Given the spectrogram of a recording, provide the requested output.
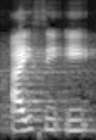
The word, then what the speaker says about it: ice: There is ice, I-C-E, ice in the glass. So, E will be silent and I will be pronounced on its name.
